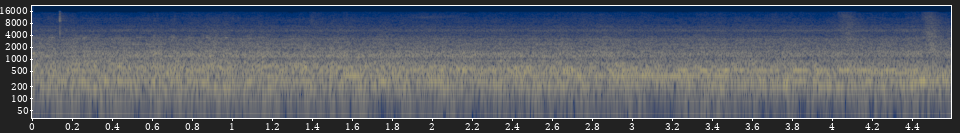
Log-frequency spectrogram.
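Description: Milling machine running steadily while cutting gear teeth, a constant loud mechanical drone with faint steady tones in it. A couple of light ticks near the end.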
